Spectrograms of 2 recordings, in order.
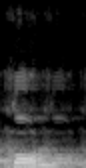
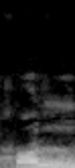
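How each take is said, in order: First: It is heavy, with rounded lips. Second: It is light, with an open mouth. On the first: The speaker calls it wrong. "bukan tol" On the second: The speaker calls it right. "tapi tol ... dibuka mulut pertanda bahwa lam itu tipis"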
